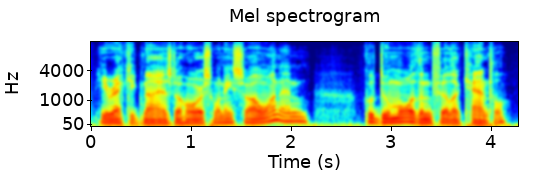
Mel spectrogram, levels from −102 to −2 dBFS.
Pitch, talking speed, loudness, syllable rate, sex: 100 Hz, 225 wpm, -17 LUFS, 6.1 syllables/s, male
